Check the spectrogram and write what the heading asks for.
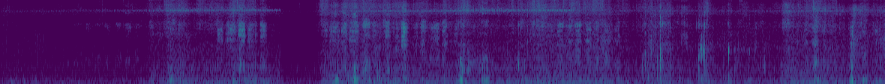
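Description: Pug nosing and digging in dry grass: its sniffing and breathing close up, with irregular rustles and scrapes of dry grass under its face and paws. The sound drops out briefly about four seconds in.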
